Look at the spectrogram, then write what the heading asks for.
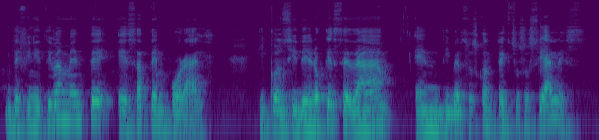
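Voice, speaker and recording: Low warm-voiced woman author, calm and deliberate, on a video call. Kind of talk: formal talk about her writing.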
